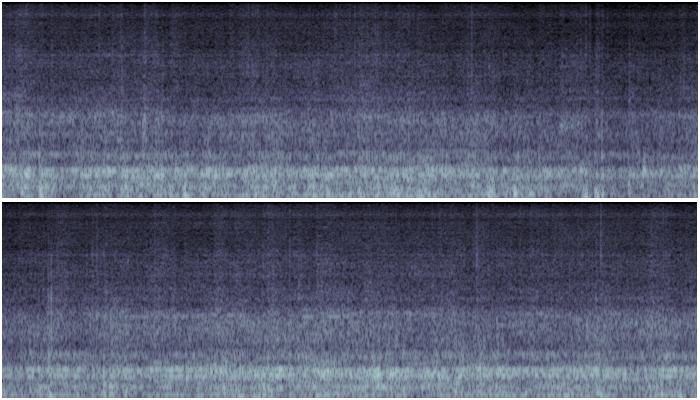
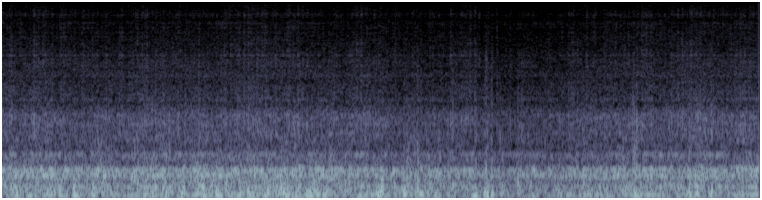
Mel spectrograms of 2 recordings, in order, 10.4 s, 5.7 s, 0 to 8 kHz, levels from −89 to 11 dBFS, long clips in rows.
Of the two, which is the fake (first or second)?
first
